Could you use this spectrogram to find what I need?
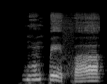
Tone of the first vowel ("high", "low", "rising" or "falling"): high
